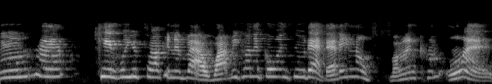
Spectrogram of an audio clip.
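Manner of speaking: very high, street-smart put-on Brooklyn accent. Speaker auditions for a director by imitating their niece from Brooklyn: imitating niece's Brooklyn way of talking. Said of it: "my niece talked just like this".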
